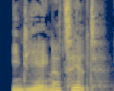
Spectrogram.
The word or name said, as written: indianertelt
